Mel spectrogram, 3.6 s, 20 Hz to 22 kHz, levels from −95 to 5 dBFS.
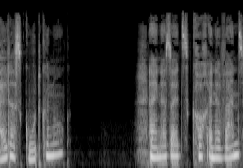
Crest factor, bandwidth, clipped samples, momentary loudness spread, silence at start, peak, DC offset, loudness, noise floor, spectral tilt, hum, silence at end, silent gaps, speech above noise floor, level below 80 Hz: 16 dB; 16.5 kHz; under 0.1%; 8 LU; 0 s; -6 dBFS; under 0.1%; -22 LUFS; -81 dBFS; -4.5 dB/octave; none; 0 s; none; 59 dB; -62 dBFS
